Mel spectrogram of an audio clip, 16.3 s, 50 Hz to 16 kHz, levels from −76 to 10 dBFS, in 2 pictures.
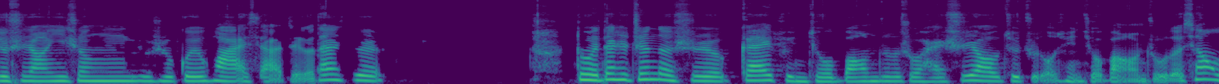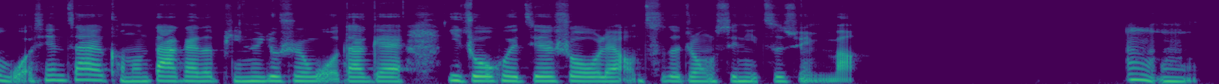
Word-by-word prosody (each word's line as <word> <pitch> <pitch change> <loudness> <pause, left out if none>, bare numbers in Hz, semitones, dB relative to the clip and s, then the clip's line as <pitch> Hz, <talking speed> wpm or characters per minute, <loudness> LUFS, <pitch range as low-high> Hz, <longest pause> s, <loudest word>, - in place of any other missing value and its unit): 就 195 - +3
是 195 - -5
让 190 -1 +1
医 190 - +1
生 190 0 0
就 190 - -3
是 185 0 -2
规 190 0 +1
划 190 -2 +2
一 - - -2
下 175 - -2
这 - - -7
个， - - -4
但 235 +1 +2
是 215 -2 0 1.3
对， 240 -2 +6
但 255 +3 +3
是 250 - +3
真 255 +3 +2
的 240 -3 +2
是 195 -2 0
该 215 +1 +3
寻 190 -5 -3
求 170 0 -2
帮 180 +1 -1
助 185 - -3
的 185 - -3
时 180 - -7
候， 175 - -2
还 170 0 -5
是 210 +5 -3
要 200 -3 +4
就 185 0 -1
主 180 - -7
动 - - -6
寻 185 -1 -5
求 - - -5
帮 - - -2
助 - - -4
的。 - - -1
像 260 -6 +1
我 - - -2
现 225 -1 -2
在 235 0 +2
可 195 - -4
能 180 0 -1
大 195 -1 +6
概 190 0 +2
的 185 0 0
频 185 -1 -4
率， 185 0 +1
就 195 0 +3
是 190 +1 -1
我， 185 - 0
大 180 -1 +2
概 180 0 +1 0.3
1 215 - +3
周 195 0 +5
会 190 -1 +2
接 190 +1 +2
受 185 0 +1
2 180 +4 0
次 185 - -11
的 185 - +1
这 180 - -9
种 180 -1 0
心 180 +1 -3
理 180 - -1
咨 185 +1 -3
询 175 - -7
吧。 65 -1 -2 1.8
嗯 240 -3 +1
嗯。 180 +4 -2
190 Hz, 260 characters per minute, -23 LUFS, 180-205 Hz, 1.8 s, 对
